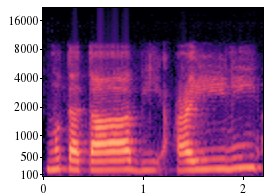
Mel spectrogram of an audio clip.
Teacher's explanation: عین کو وسط حلق سے ادا کیجیے اور آگے یالین ادا کرنا ہے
